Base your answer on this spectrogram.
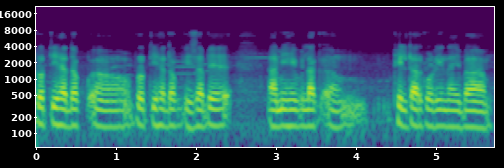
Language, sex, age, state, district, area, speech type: Assamese, male, 45-60, Assam, Barpeta, rural, spontaneous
